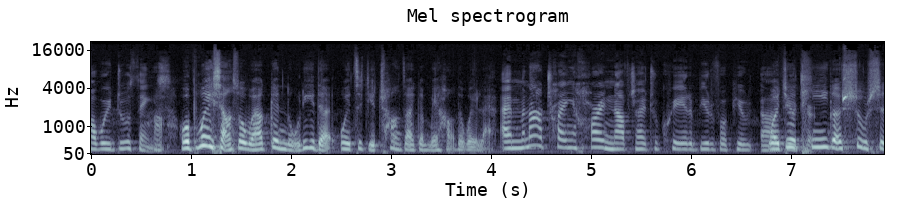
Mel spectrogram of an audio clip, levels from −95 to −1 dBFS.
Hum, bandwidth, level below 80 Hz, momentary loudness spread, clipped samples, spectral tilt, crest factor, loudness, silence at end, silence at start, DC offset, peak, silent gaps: none; 19.5 kHz; -64 dBFS; 12 LU; under 0.1%; -4.5 dB/octave; 20 dB; -29 LUFS; 0 s; 0 s; under 0.1%; -8 dBFS; none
